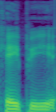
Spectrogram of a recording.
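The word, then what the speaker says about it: kepi: Spelled K E P I pronounced Kapy.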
